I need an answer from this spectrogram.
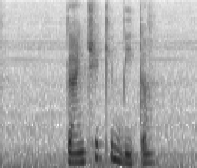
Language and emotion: Russian, neutral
